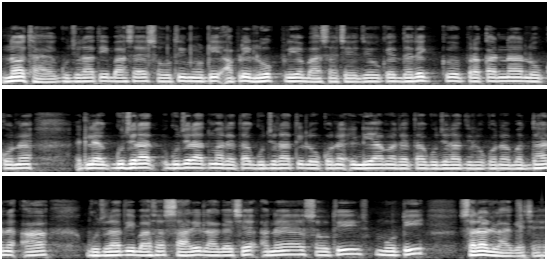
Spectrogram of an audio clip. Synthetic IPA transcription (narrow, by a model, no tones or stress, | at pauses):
nət̪ʰajɡʊd͡ʒɾat̪ibʱaʃaesəwt̪ʰimoʈiʔapɽ̃ilok̚əpɾijəbʱaʃat͡ʃʰed͡ʒeũked̪əɾekpɾəkaɾnalokone | eʈleɡʊd͡ʒɾat̪ɡʊd͡ʒɾat̪mãɾɛɦt̪aɡʊd͡ʒɾat̪ilokoneʔɪɳɖijamãɾɛɦt̪aɡʊd͡ʒɾat̪̬ilokonebəd̪ʱːaneʔa | ɡʊd͡ʒɾat̪̬ibʱaʃ̬asaɾilaɡet͡ʃʰeʔənesəwt̪ʰimoʈi | səɾəɽlaɡet͡ʃʰe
